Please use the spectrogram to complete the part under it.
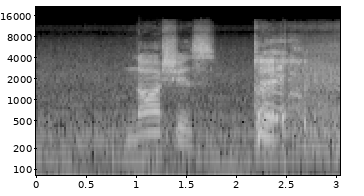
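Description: A young man speaks briefly close by.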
